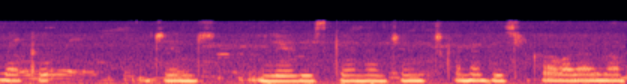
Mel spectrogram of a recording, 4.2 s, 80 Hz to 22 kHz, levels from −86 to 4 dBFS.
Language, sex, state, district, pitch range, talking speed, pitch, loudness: Telugu, male, Andhra Pradesh, Guntur, 250-270 Hz, 145 wpm, 260 Hz, -12 LUFS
